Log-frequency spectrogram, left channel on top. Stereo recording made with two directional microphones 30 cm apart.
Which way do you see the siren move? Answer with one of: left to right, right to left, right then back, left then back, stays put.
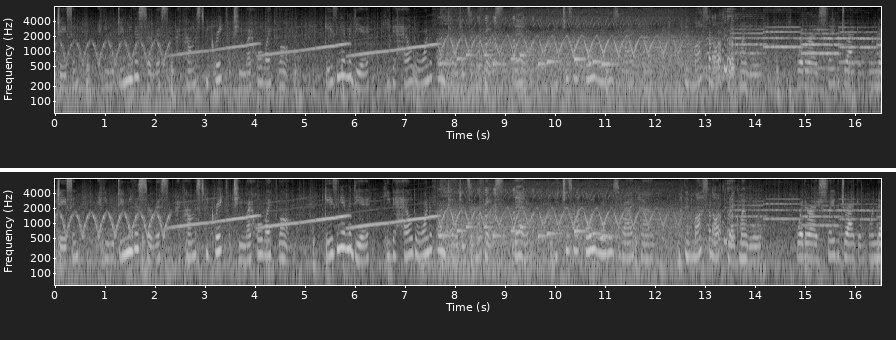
right to left.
